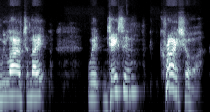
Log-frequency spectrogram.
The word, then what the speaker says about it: Krychiw: We live tonight with Jason Krychiw. How do you Krychiw. pronounce it again? It's Jason Krychiw.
